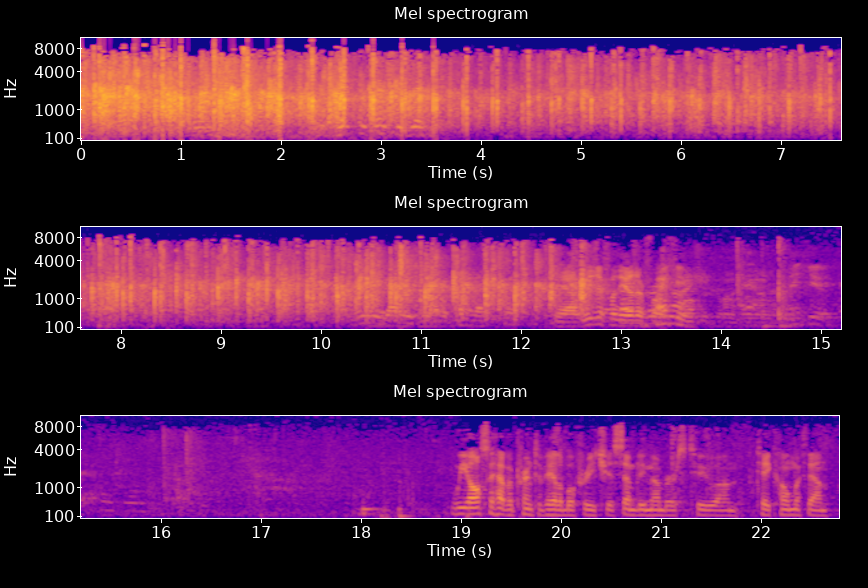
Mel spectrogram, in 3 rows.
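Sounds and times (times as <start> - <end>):
audience applause: 0.0 - 13.2
speech: 19.0 - 22.7.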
